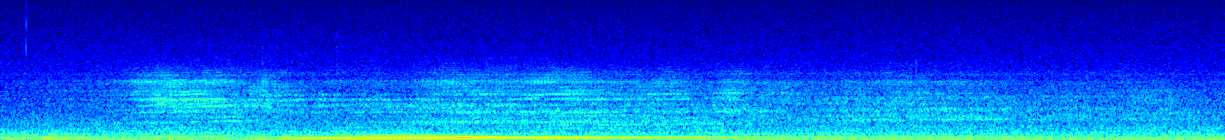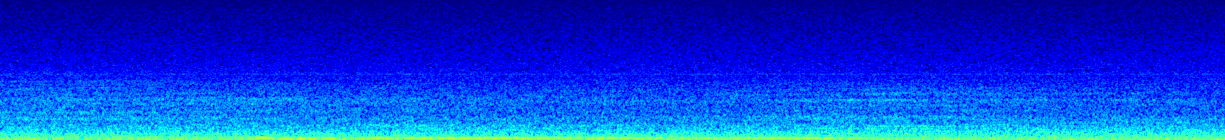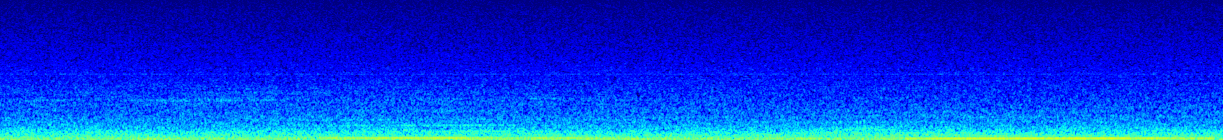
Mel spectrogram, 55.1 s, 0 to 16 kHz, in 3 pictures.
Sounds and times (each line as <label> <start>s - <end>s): passing car 1.1s - 15.6s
